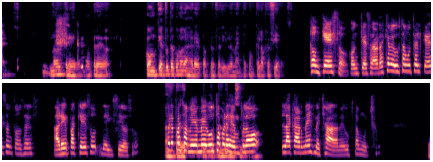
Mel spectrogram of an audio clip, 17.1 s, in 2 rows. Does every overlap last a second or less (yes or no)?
no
